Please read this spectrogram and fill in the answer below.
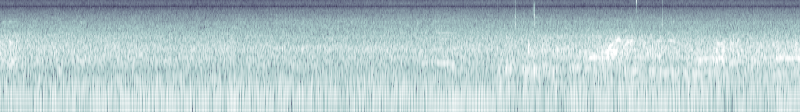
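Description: Steady outdoor background noise with faint, distant voices of people talking, most noticeable near the end.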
